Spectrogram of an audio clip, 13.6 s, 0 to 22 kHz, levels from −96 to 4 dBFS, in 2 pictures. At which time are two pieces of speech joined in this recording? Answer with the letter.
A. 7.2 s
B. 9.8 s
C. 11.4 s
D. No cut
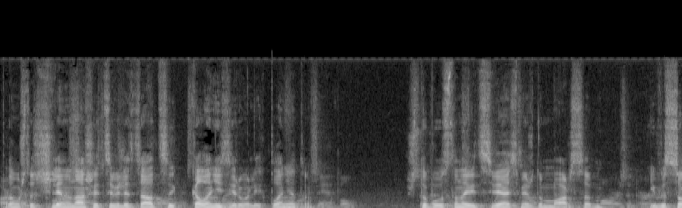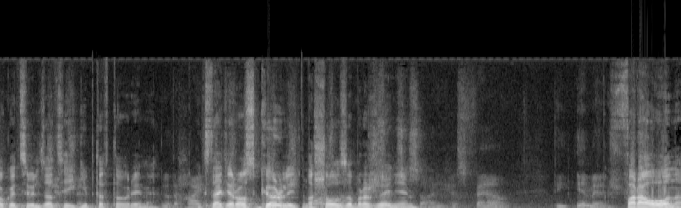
B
